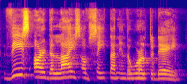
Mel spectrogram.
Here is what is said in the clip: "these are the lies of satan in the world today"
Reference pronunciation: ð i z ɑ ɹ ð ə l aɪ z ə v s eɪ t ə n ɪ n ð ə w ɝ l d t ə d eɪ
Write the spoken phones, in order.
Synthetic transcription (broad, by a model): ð i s ɑ ɹ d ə l aɪ s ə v s eɪ t ə n ɪ n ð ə w ɝ l d t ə d eɪ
